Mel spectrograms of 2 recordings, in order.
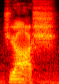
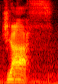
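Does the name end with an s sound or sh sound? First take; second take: sh; s. First: The name ends with an sh sound. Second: The name ends with an s sound. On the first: The speaker calls it wrong. "I always want to say Josh, but it's not Josh" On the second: The speaker calls it right. "It's Joss"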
